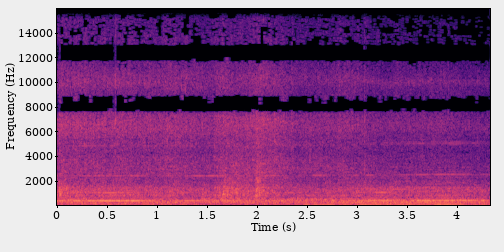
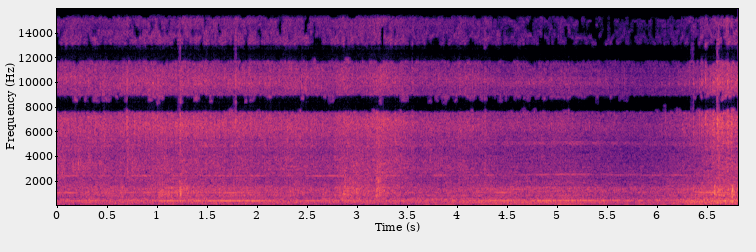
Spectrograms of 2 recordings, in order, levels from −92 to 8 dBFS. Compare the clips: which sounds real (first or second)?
first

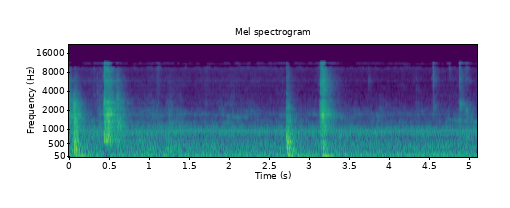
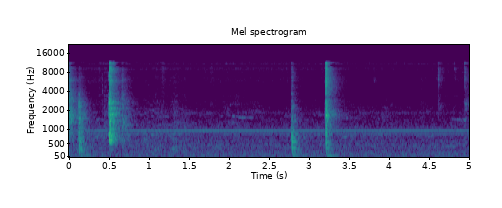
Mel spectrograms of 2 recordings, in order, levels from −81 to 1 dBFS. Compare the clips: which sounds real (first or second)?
second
